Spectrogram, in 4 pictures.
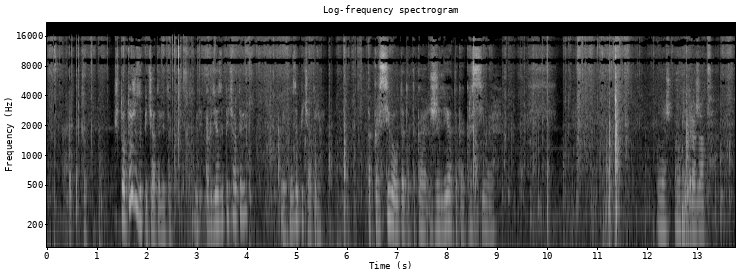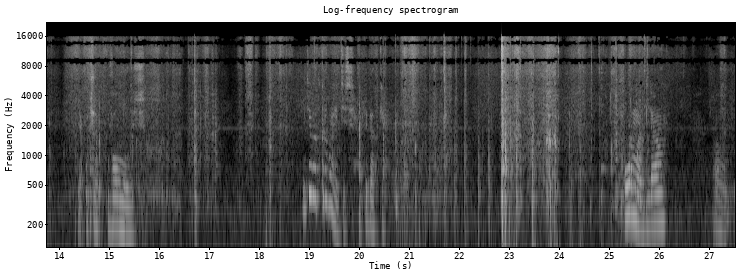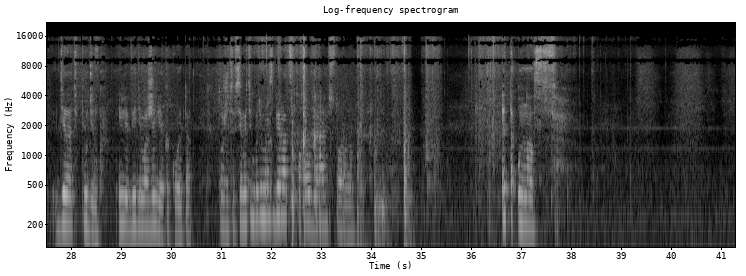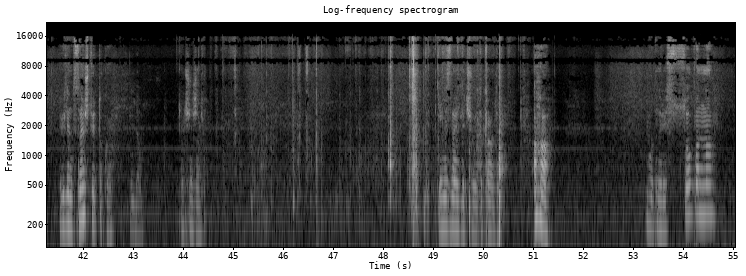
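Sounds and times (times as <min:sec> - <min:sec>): cardboard box rustling: 0:00.0 - 0:01.6, 0:02.4 - 0:06.4, 0:08.7 - 0:26.0.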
